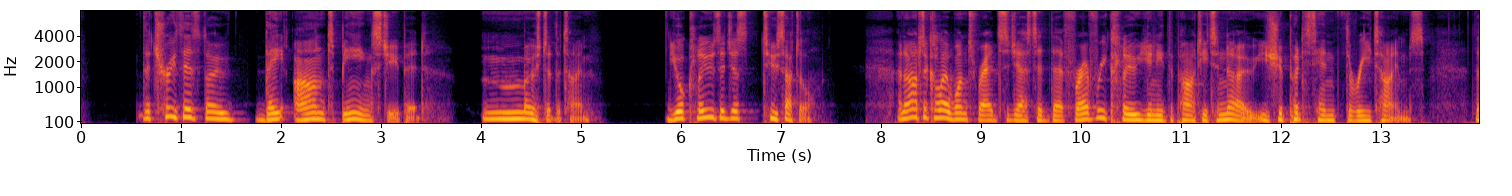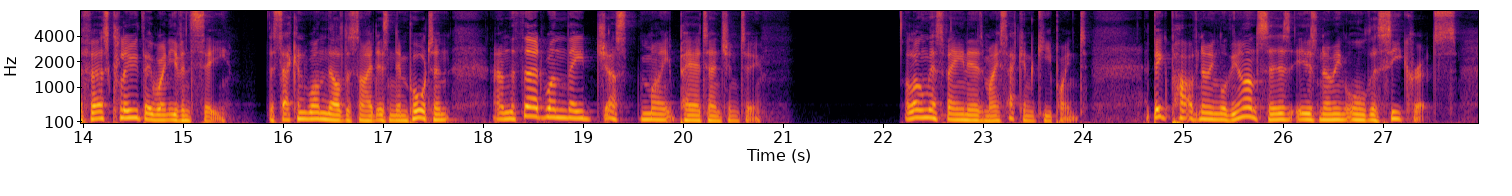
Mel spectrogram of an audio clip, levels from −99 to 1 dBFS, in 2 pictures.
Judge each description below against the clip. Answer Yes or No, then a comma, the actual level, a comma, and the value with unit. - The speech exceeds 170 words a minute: Yes, average, 185 wpm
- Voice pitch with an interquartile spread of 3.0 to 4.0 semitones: No, average, 4.6 semitones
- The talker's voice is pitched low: No, medium, 155 Hz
